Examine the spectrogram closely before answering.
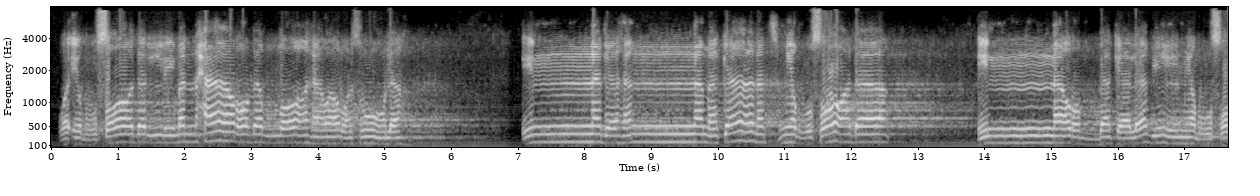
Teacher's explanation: الكلمات التي جاءت فيها الراء ساكنة وقبلها مكسور ولكن امتنع ترقيقها لوجود حرف الاستعلاء بعدها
